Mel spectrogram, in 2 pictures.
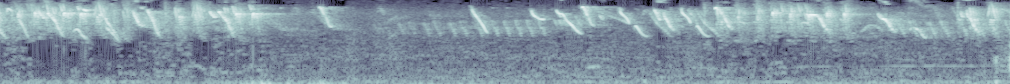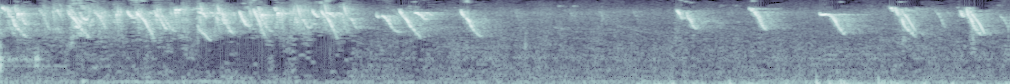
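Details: Trilled song of a saffron finch, used to fire up a silent canary: long runs of quick, sharply falling high notes, pausing briefly, then resuming in short bursts.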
